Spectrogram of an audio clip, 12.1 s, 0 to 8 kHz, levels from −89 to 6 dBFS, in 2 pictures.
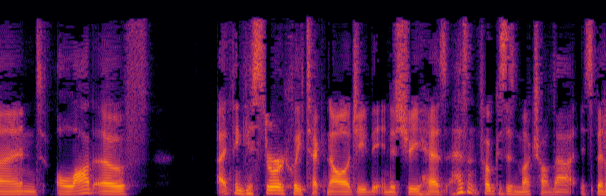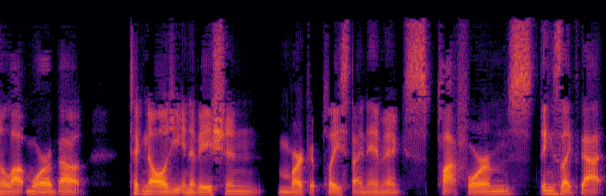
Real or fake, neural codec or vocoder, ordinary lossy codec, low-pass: fake; codec, 16 kHz, about 1 kbps, DyCAST, with the encoder's durations; MP3, 32 kbps; 7.2 kHz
